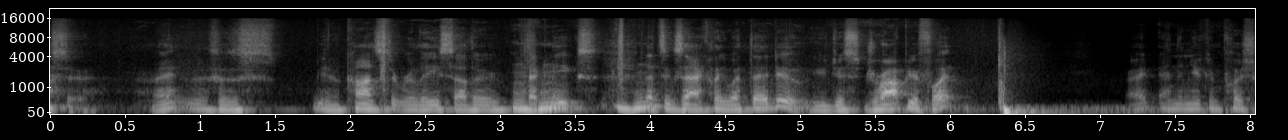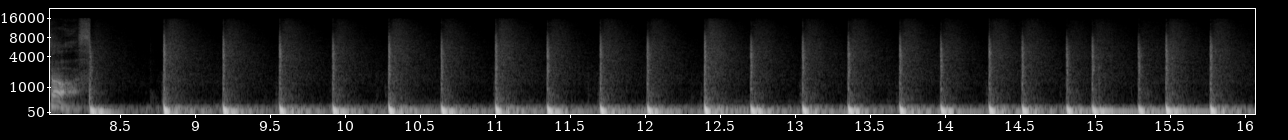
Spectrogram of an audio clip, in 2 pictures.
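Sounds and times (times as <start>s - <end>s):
bass drum pedal strokes: 5.0s - 16.0s.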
